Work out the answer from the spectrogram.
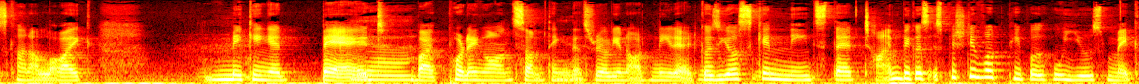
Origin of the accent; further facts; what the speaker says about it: India; I grew up in India, grew up in an Indian family.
